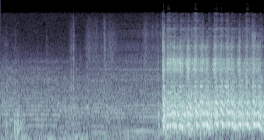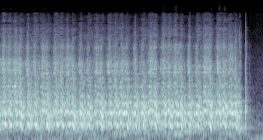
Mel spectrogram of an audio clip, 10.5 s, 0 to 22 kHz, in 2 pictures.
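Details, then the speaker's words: 1976 squarebody farm truck sat 20-30 years, after improving battery cable connection: starter spins the engine steadily for about seven seconds but it never fires, no fuel getting to it; rusty tank. "Okay, now let's do the wrong thing. Put some gas in it."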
